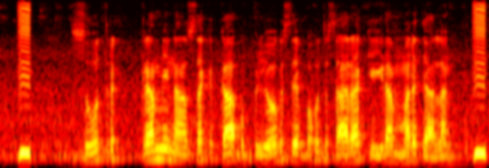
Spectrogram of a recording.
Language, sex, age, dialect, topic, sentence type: Bhojpuri, male, 18-24, Northern, agriculture, statement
